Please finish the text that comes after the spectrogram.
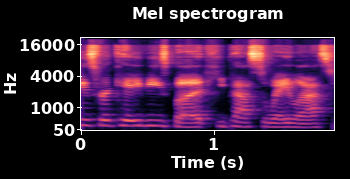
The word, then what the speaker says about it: cavies: Tell us a little bit about C stands for, is it pronounced cavies? Cavies, yeah.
